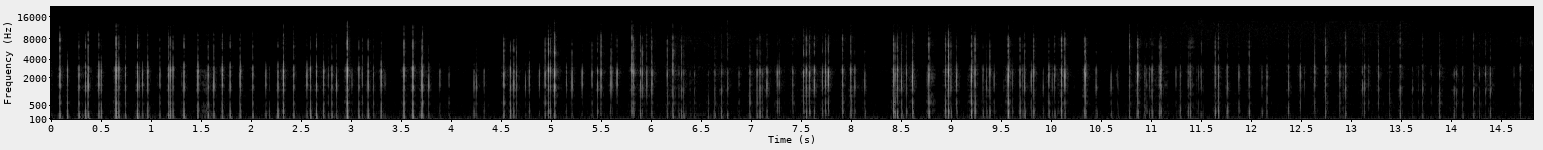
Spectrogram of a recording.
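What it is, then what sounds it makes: Cardboard eyeshadow palette. Fingertips and nails tap fast on the cover and edges of a closed cardboard eyeshadow palette. A dense, steady stream of short, dry clicks and light scratchy taps runs throughout, with no ring after each hit, over a soft low rumble.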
